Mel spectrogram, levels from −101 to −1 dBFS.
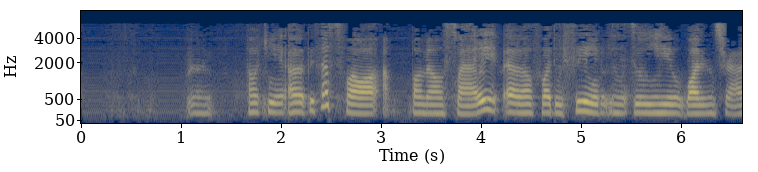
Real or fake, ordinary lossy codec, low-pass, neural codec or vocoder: fake; MP3, 24 kbps; 7.2 kHz; codec, 16 kHz, 0.5 kbps, FreqCodec, larger model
